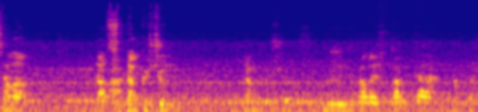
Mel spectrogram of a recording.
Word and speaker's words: Dankeschön: It's Dankeschön.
